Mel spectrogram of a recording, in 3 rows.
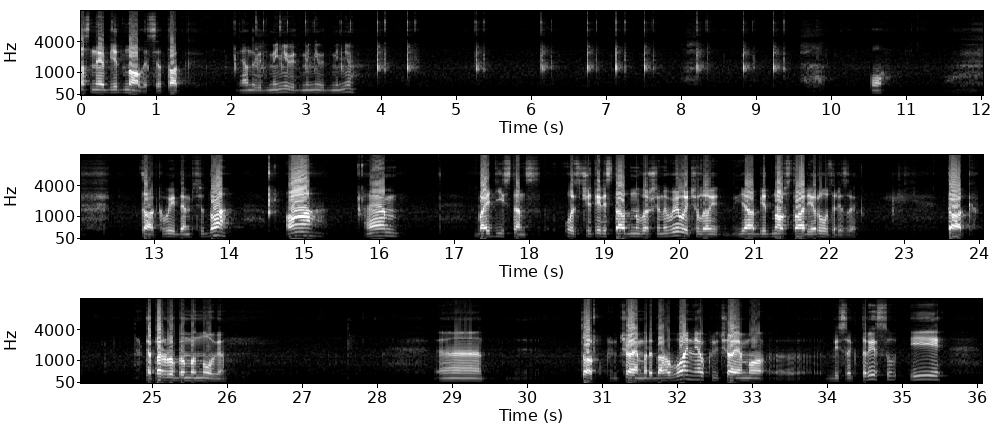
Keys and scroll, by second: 2.1 ctrl+z, 2.4 ctrl+z, 2.7 ctrl+z, 3.0 ctrl+z, 3.5 ctrl+z, 4.0 ctrl+z, 4.4 ctrl+z, 5.3 ctrl+z, 6.2 ctrl+z, 6.8 ctrl+z, 7.2 ctrl+z, 7.5 ctrl+z, 8.2 ctrl+z, 8.9 ctrl+z, 9.3 ctrl+z, 13.0 KP_Divide, 14.6 a, 15.7 m, 20.3 KP_Divide, 22.9 Tab, 30.8 Tab.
